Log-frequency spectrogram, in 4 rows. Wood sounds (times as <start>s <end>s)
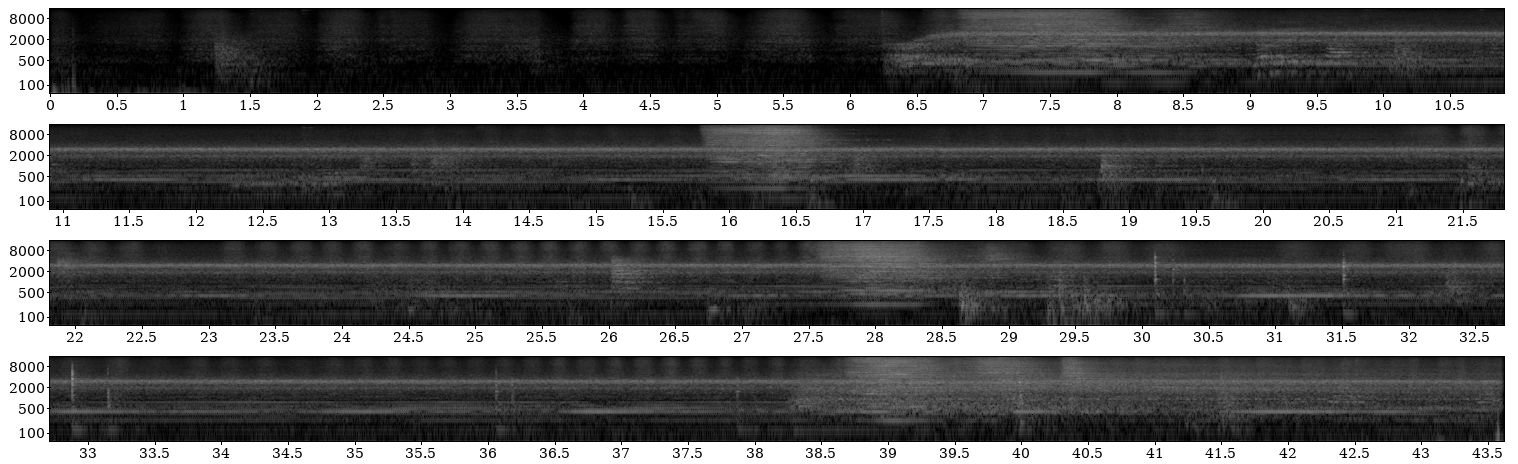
20.8s 43.6s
